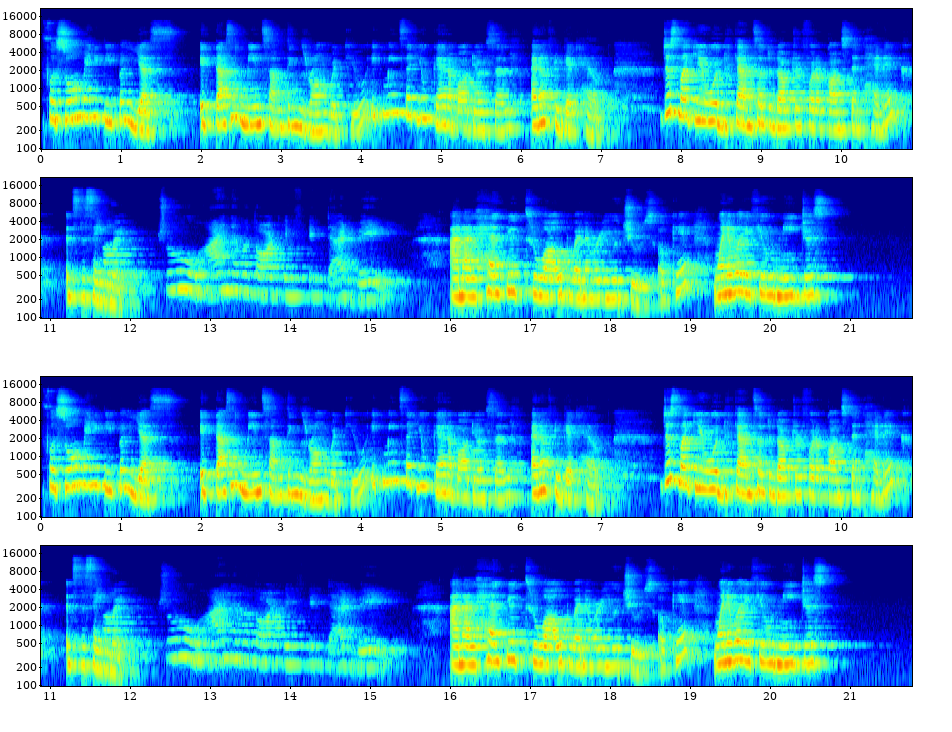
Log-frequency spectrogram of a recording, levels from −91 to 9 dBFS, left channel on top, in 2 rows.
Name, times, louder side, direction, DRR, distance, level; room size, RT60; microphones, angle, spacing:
voice 1, 0.1-1.4 2.0-10.9 11.2-11.9 15.6-20.6, equal, 5° right, 1 dB, 0.3 m, -27 dB
voice 2, 12.3-15.2, left 2 dB, 45° left, 1 dB, 1.2 m, -38 dB
6.3 x 5.5 x 4.5 m, 1.1 s
head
